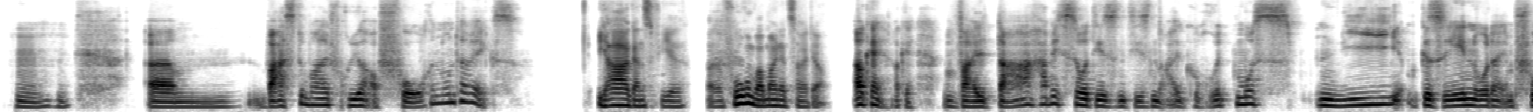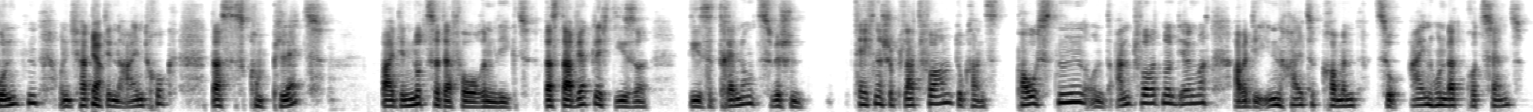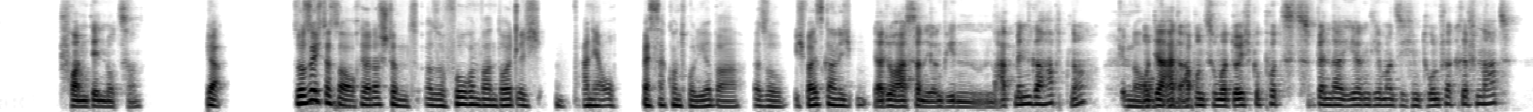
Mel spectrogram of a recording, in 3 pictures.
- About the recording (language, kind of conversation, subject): German, podcast, Wie können Algorithmen unsere Meinungen beeinflussen?
- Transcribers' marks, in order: other background noise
